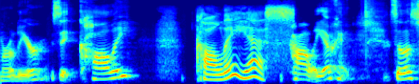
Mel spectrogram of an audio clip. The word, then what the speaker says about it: Kali: I want to shift gears a little bit and talk about um Is it And, I think I mispronounced your name earlier. Is it Kali? Kali, yes.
